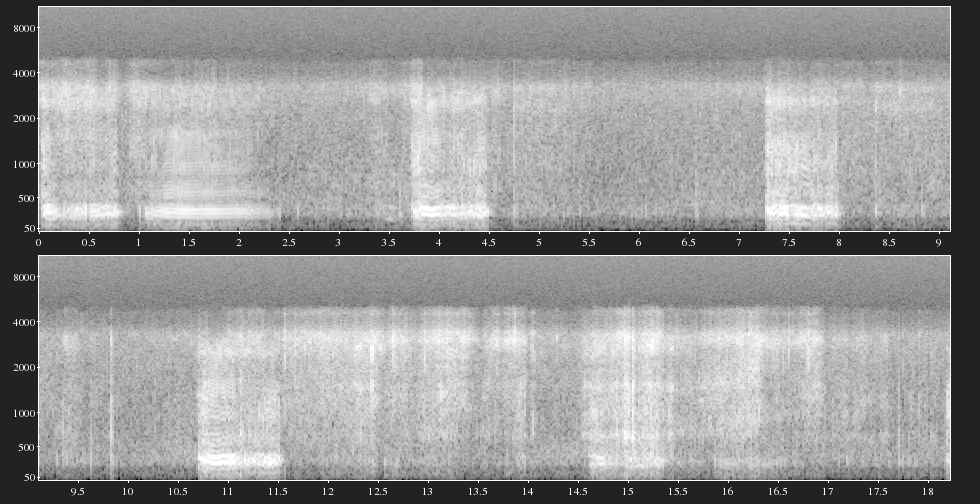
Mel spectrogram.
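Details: Two dogs resting together on a sofa, snoring in rough, raspy bursts that recur roughly every three to four seconds, with a low hush between breaths.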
